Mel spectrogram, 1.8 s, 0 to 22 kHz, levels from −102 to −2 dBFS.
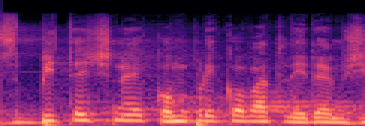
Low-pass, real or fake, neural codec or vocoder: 14.4 kHz; real; none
